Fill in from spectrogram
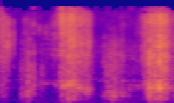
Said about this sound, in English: I'm recording the first episode of my podcast and you ruined it with your munching.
